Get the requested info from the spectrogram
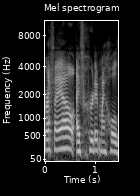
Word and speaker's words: Raphael: It's June, Diane, Raphael. I said it correctly. I've been saying Raphael incorrectly. – Okay. – And then Casey corrected me.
